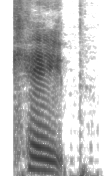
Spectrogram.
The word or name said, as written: cape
